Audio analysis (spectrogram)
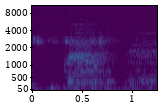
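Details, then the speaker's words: Waterlogged pressure tank after a month-long issue, with water blasting out of the Schrader valve; water sloshes and drips inside the very heavy tank as it's moved. The failed bladder can't be replaced or repaired. "is a heavy beast. It is full of water. You can hear it in there."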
